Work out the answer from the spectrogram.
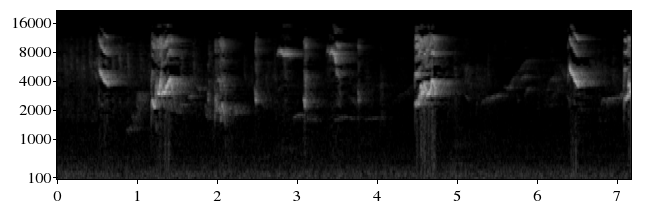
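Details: Jalak Rio, a myna, singing as a lure to train other birds: loud harsh bursts and squawky notes with brief whistled slurs, uneven phrases spaced a second or so apart over a faint low hum.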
